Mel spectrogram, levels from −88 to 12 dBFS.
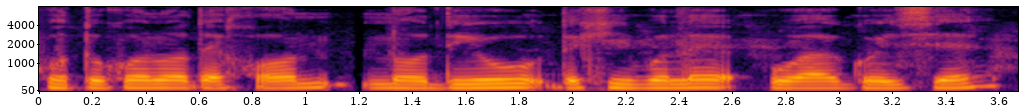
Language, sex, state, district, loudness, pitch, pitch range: Assamese, male, Assam, Sonitpur, -13 LUFS, 130 Hz, 125-135 Hz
